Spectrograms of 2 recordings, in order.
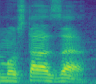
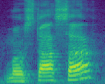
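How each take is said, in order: First: The middle consonant is a Z sound. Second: The middle consonant is an S sound.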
